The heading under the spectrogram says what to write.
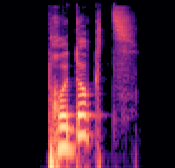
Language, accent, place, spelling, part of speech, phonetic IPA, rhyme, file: German, Germany, Berlin, Produkts, noun, [pʁoˈdʊkt͡s], -ʊkt͡s, De-Produkts.ogg
- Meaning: genitive singular of Produkt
